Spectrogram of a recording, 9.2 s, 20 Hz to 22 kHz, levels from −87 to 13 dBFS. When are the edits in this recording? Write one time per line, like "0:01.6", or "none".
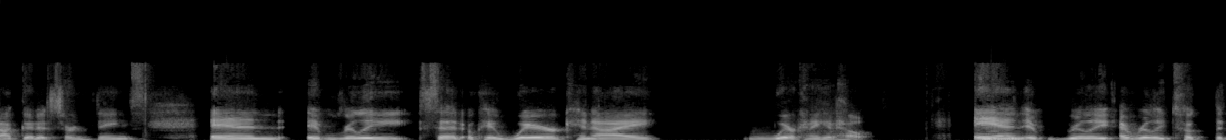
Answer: none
